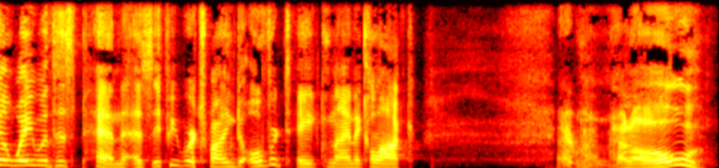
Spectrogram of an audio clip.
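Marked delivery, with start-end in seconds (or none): 4.2-5.3 loud feigned growl; mock growl. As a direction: fake the old gruff voice. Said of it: "growled Scrooge".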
